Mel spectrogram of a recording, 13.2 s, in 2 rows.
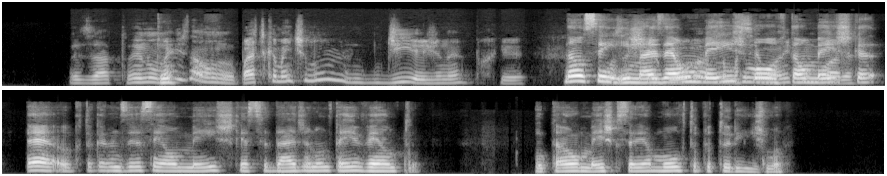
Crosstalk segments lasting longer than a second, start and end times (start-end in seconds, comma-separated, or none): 4.5-6.5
